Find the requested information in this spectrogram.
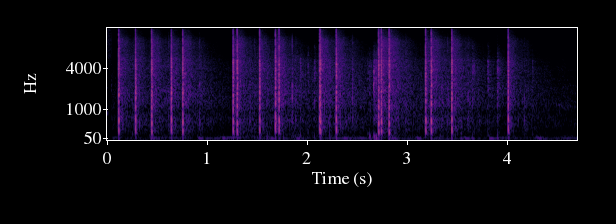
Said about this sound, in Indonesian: Kalau udah digoreng nih, kita tutup ya. Dengan perisai kita pasti bakal timbul suara tok tok tok wah rame banget deh mendadak rame kayak orang lagi pulang pergi haji gitu kan ada petasan yang rame banget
